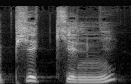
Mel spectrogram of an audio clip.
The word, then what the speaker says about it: Piekielny: Monsieur Piekielny, c'est ça ? – Oui, c'est ça ? – On le prononce comme ça.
